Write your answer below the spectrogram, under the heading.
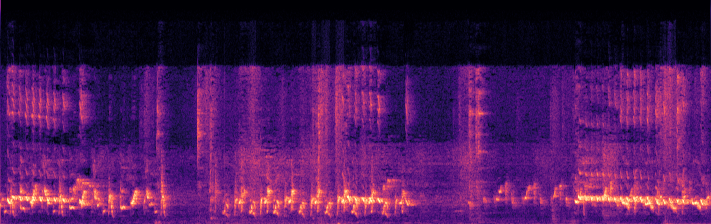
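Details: Trucukan, or sooty-headed bulbul, singing in lively bursts of rapid, swooping chirps and buzzy trills, with short quieter gaps and a few soft knocks between phrases.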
